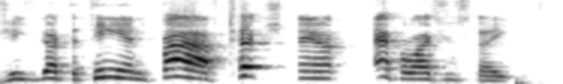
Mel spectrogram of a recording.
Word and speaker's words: Appalachian: It's Appalachian, not Appalachia. Appalachian.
